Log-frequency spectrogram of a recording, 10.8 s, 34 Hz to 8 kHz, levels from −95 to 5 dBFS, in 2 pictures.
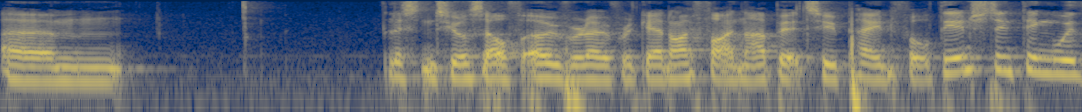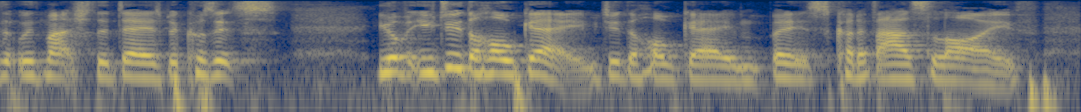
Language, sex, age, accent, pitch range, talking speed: English, female, 20-39, British, 165-210 Hz, 250 wpm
